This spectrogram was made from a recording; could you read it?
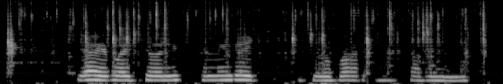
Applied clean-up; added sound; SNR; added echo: classical method spectral subtraction.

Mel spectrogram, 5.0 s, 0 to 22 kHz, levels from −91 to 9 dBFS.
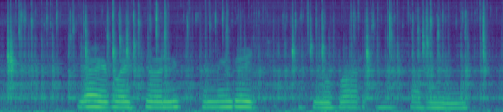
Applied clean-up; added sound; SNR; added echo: none; Sink (filling or washing) / Water tap, faucet; 5 dB; none.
